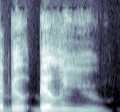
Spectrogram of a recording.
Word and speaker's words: Bilyeu: I think Tom Bilyeu, I'm sure I'm pronouncing Tom's last name. – Yeah, Tom Bilyeu from Impact Theory. – Yeah. Yeah. Bilyeu. Yeah, see, sorry. Too many syllables there for me.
